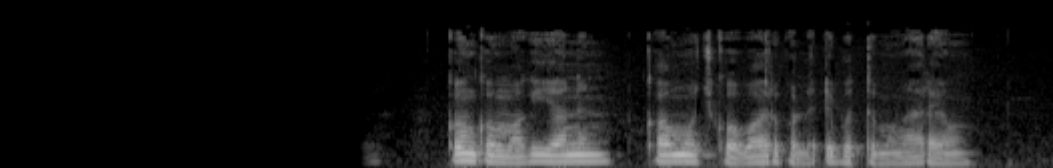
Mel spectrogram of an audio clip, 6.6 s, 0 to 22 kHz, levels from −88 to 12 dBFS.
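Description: Throughout the speech, the audio was likely squeezed through MP2 compression at a low rate, around 64 kbps. Starved sub-bands drop in and out and the rest are coarsely quantised, so the sound is dull and gurgly, with nothing above 15.8 kHz, even through the smooth fade-in from about 2 s to 2.8 s.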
